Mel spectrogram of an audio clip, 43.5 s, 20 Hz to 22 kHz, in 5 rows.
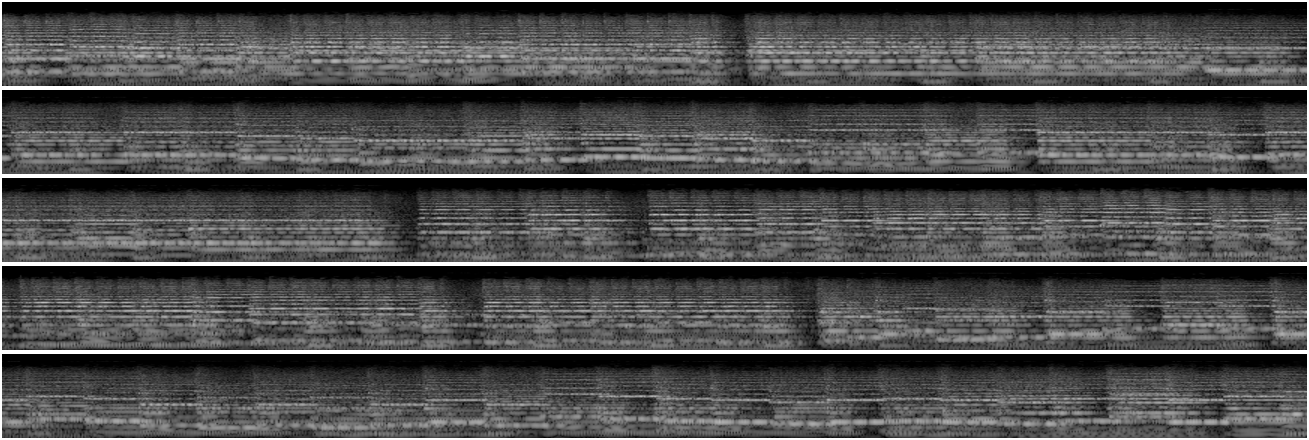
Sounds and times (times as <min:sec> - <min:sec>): Music: 0:00.0 - 0:43.5.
